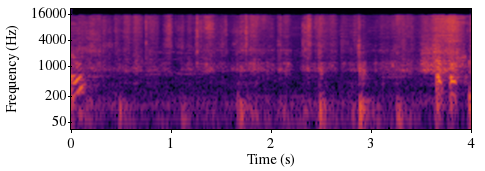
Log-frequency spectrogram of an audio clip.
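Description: Paper and cardboard being handled by hand on a table: soft rustling with a few light taps, and a louder rustle near the end.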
